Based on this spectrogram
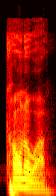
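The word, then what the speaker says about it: Konuwa: How do you pronounce his last name? Konowa.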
